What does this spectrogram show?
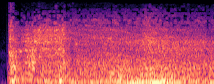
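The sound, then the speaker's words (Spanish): A car engine cranks and catches abruptly, settling into a steady, loud rumble that continues for a couple of seconds with no voices. “Coche.”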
